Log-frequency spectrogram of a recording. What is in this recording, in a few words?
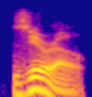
"zero", American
